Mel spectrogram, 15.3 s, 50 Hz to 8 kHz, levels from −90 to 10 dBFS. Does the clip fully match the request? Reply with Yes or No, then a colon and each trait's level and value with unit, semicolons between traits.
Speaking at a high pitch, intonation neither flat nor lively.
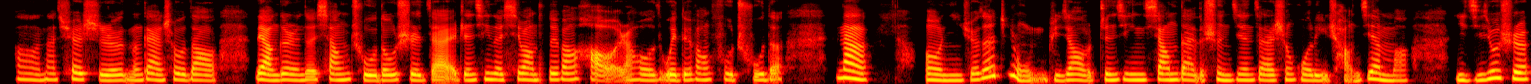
No: high, 200 Hz; narrow, 2.0 semitones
